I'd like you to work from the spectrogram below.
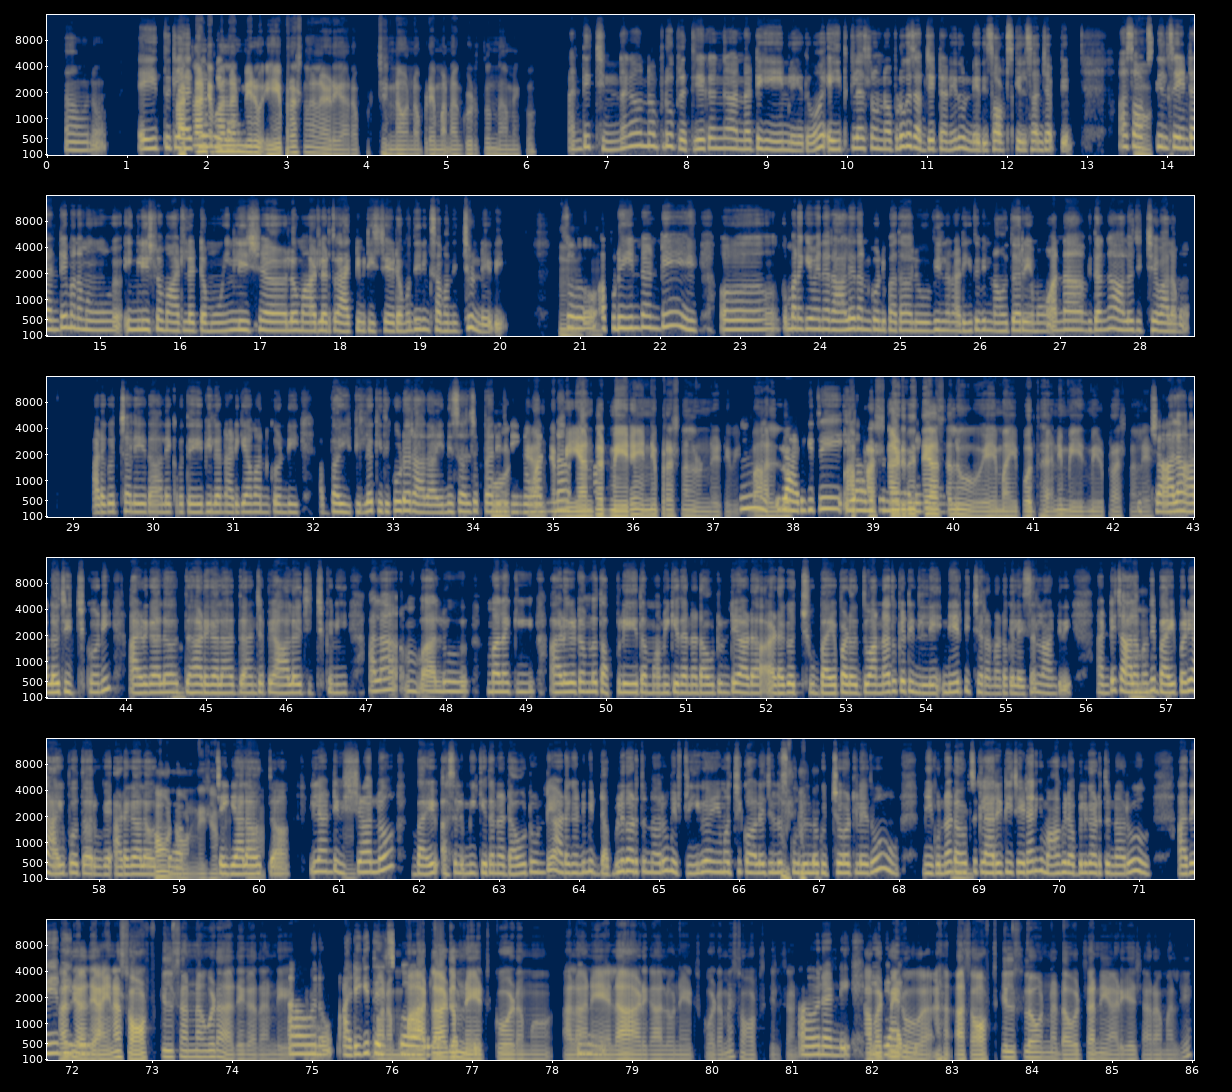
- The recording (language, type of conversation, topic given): Telugu, podcast, నువ్వు మెంటర్‌ను ఎలాంటి ప్రశ్నలు అడుగుతావు?
- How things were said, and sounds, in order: in English: "ఎయిత్ క్లాస్‌లో"; in English: "ఎయిత్ క్లాస్‌లో"; in English: "సబ్జెక్ట్"; in English: "సాఫ్ట్ స్కిల్స్"; in English: "సాఫ్ట్ స్కిల్స్"; in English: "యాక్టివిటీస్"; in English: "సో"; other background noise; other noise; in English: "డౌట్"; in English: "లెసన్"; in English: "డౌట్"; in English: "ఫ్రీ‌గా"; in English: "కాలేజ్‌లో"; giggle; in English: "డౌట్స్ క్లారిటీ"; in English: "సాఫ్ట్ స్కిల్స్"; in English: "సాఫ్ట్ స్కిల్స్"; in English: "సాఫ్ట్ స్కిల్స్‌లో"; in English: "డౌట్స్"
